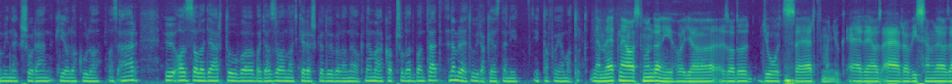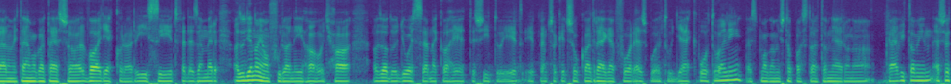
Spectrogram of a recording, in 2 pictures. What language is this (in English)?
Hungarian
